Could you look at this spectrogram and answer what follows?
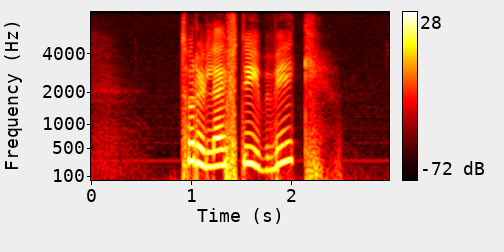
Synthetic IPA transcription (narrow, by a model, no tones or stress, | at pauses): t̪ʰɔɾəlæɪfd̪yːbəʋiːk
